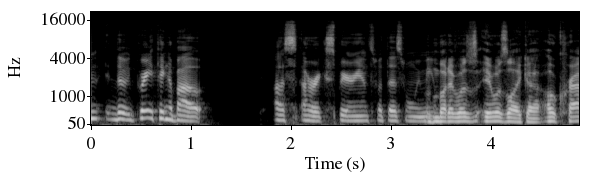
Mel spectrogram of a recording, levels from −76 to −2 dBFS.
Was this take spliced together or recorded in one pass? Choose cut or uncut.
cut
